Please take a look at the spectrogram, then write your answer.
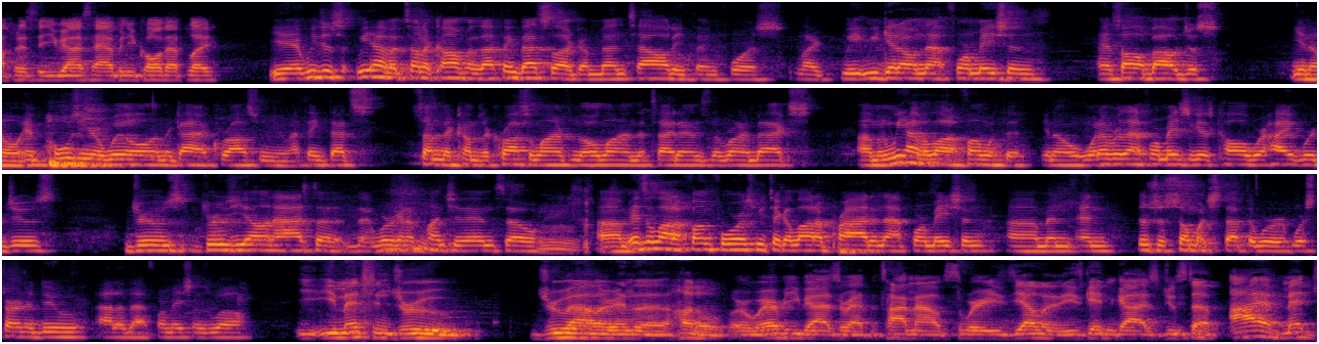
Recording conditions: busy venue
